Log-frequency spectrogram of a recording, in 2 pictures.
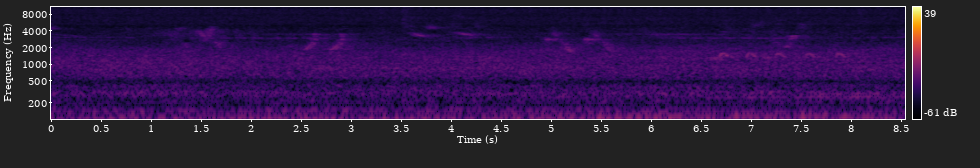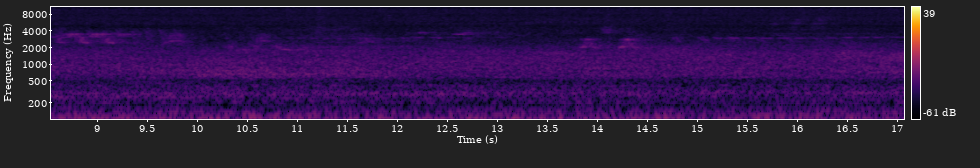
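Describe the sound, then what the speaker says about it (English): Birds singing at sunrise in The Villages, Florida, with faint, scattered chirps and short trills drifting over a steady low background hum. "Listen to the birds."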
